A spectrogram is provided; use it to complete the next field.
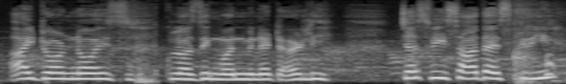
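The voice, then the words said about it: Out of breath, panting. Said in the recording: “you're out of breath. ... You're out of breath. We're running.”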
